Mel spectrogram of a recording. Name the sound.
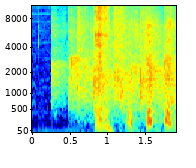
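brief applause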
